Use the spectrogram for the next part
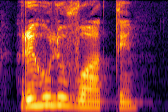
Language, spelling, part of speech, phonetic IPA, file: Ukrainian, регулювати, verb, [reɦʊlʲʊˈʋate], Uk-регулювати.ogg
- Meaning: to regulate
